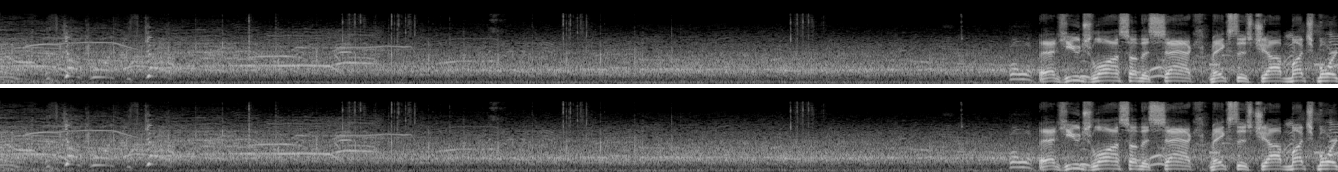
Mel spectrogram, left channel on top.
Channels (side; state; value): both; identical; correlation 1.00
